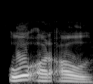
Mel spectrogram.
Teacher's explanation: ओ और औ दो ऐसे वर्ण है जिसका उच्चारण स्थान कंठ और ओष्ठ दोनों है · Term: कंठ ओष्ठ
